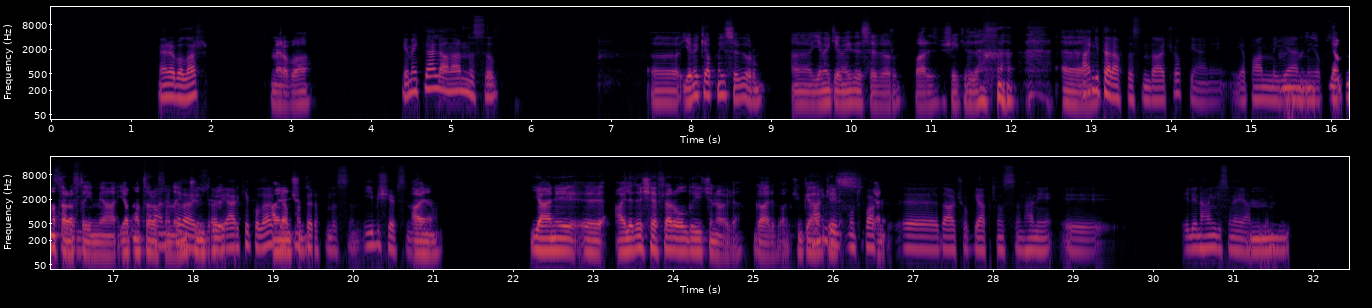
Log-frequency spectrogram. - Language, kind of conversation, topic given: Turkish, unstructured, Unutamadığın bir yemek anın var mı?
- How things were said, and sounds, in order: other background noise; chuckle; distorted speech; tapping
